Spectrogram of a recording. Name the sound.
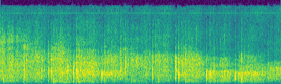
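audience applause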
